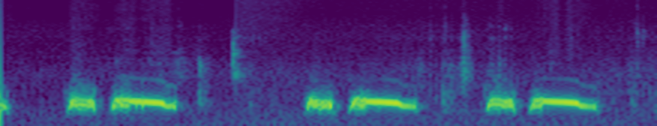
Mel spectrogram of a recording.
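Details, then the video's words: Lure spotted doves, male and female, cooing to stir up and attract other doves: three two-part phrases, a short low note then a longer falling coo, repeated about every one and a half seconds, with faint soft notes between. "chim cu gáy mồi thúc gù/ tiếng chim cu gáy giọng bài bản nhất/ giọng to và hay kêu rõ"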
